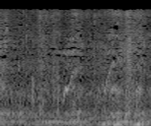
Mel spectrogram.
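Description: Brushless electric RC monster truck driving over dry leaves and grass: a faint motor whine that rises briefly a couple of times as it accelerates, with light rustle from the tyres.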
